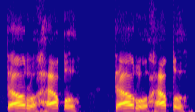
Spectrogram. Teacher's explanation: اور قاف کی پیش کو ظاہر نہیں کریں گے اسٹاپ کے وقت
